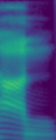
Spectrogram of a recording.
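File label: "aan2", Cantonese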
